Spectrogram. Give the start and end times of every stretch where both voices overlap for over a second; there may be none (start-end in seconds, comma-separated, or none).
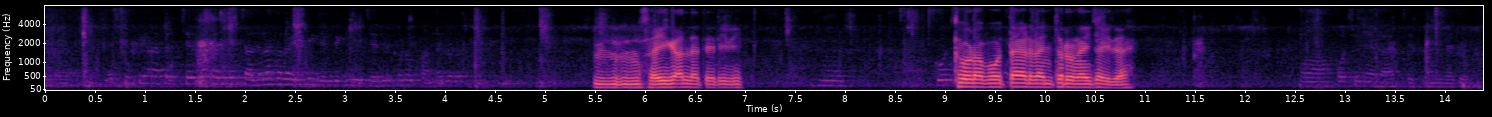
9.1-10.3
